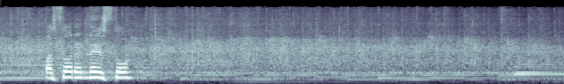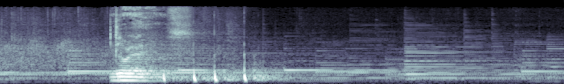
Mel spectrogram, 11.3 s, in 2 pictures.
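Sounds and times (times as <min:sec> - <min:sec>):
audience applause: 0:00.0 - 0:08.5
speech: 0:00.4 - 0:01.4, 0:06.8 - 0:07.6.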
